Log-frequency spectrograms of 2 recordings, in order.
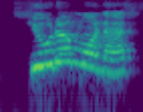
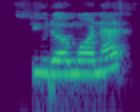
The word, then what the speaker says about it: Pseudomonas: Pseudomonas. P is silent. P is not pronounced. We don't pronounce the P. Pseudomonas is a bacteria which is released to the ocean water.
